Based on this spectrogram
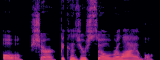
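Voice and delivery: sarcastic mock agreement; biting fake praise, leaning on SO. Shown as a demonstration. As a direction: agree while clearly meaning the opposite. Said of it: "sarcasm says".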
